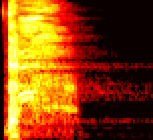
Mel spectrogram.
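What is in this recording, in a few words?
Italian, hurt light; VO; bloom minigame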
